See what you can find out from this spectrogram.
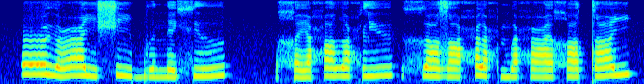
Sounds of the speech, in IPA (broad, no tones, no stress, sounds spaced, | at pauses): ʕ ʉ ʕ i ʃ i b ɯ n e xʲ ɯ | χ e ħ a ðˤ ɯ ħ lʲ ʉ | x ɯ zˤ a ħ ɯ ħ m ɯ ħ ʕ ɛ χ ʉ tˤ i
